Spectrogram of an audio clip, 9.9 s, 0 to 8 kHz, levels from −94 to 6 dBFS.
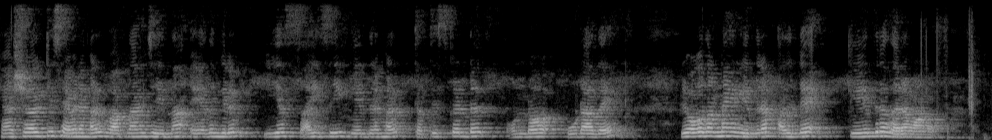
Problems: background sounds at intervals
